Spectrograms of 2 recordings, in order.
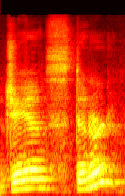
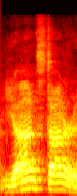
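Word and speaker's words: Jan Stenerud: got a uh and I always pronounce his name wrong and I apologize but a Jan stenard Sten yan stanner yan stanner there you go out of 25 auto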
